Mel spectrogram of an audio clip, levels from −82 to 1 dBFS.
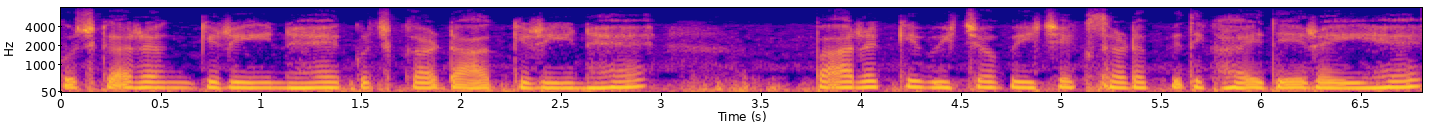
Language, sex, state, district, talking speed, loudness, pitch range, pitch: Hindi, female, Bihar, Vaishali, 200 wpm, -12 LUFS, 180-200 Hz, 190 Hz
